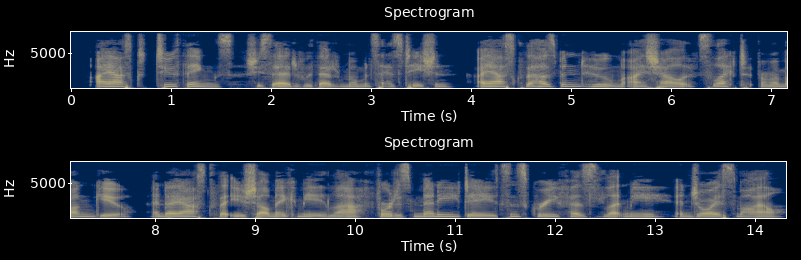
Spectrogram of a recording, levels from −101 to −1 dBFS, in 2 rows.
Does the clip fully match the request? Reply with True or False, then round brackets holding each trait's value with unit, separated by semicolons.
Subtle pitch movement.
True (2.3 semitones)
